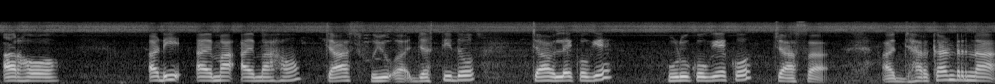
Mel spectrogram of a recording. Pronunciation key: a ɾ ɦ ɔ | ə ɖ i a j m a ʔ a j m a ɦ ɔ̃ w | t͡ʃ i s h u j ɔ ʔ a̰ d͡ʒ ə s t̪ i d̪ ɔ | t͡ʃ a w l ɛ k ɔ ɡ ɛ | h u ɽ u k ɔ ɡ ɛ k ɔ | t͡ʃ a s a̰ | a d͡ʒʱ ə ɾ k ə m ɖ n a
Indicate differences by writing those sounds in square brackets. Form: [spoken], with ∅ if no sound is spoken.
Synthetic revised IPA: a ɾ ɦ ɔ | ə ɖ i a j m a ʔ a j m a ɦ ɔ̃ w | t͡ʃ [a] s h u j [u] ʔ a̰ d͡ʒ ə s t̪ i d̪ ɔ | t͡ʃ a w l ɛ k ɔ ɡ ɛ | h u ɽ u k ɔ ɡ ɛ k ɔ | t͡ʃ a s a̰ | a d͡ʒʱ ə ɾ k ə [ɳ] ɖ n a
